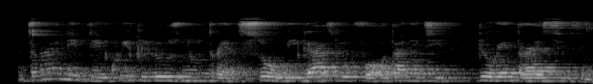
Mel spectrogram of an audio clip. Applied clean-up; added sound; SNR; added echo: none; none; none; reverberation time 1.0 s.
